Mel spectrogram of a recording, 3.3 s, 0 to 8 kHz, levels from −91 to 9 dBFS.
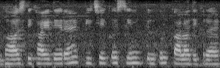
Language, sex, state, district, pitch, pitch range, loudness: Hindi, female, Uttar Pradesh, Deoria, 210 Hz, 200-230 Hz, -22 LUFS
